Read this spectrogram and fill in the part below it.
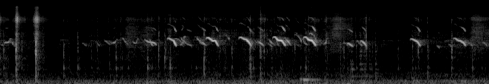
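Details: Chicks give clear, high peeps that slide downward, roughly three a second, after two sharp clicks at the start, with a faint lower note heard once.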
